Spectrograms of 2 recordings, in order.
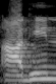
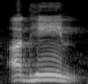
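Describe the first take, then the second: First: The first vowel is a long aa. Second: The first vowel is a short a. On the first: The speaker calls it wrong. "आधीन नहीं होता" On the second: The speaker calls it right. "बड़ा आ ना होकर छोटा आ होगा"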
